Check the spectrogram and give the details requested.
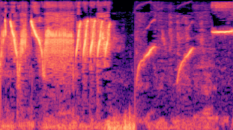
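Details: Canary singing a lively roll-style song meant to prompt other birds to sing: fast falling whistled notes and a dense buzzy trill, then rising slurred whistles and a steady high pure tone, with a brief low rumble midway.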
